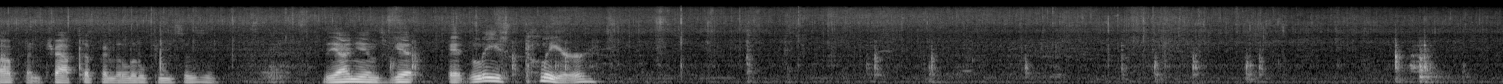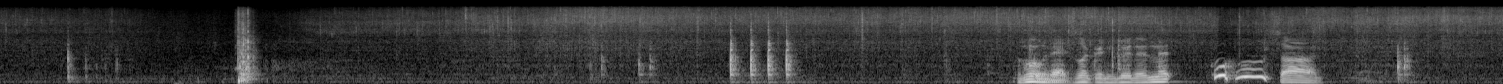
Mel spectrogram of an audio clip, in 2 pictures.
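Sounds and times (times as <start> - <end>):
sausage and onion sizzling in pan: 0.0 - 16.8, 17.4 - 30.0
spatula scraping pan: 0.8 - 12.8, 28.4 - 29.5.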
